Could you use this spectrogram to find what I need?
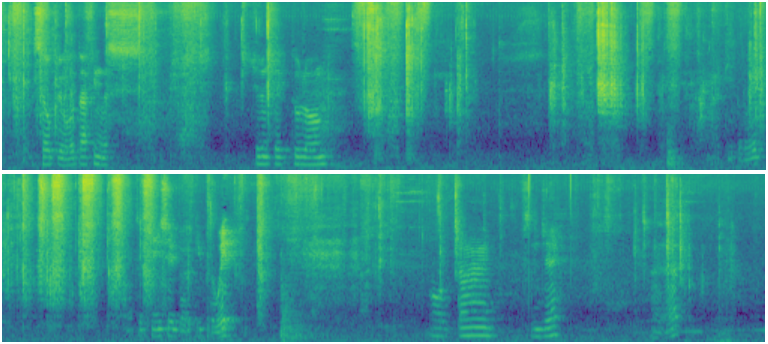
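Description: A plastic sheet of window tint film crinkles as it is handled.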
